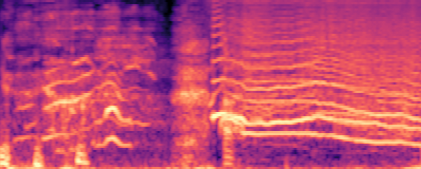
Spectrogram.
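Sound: voice imitating an elephant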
